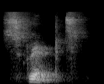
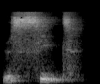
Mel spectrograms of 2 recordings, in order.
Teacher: Script, you can hear the P. Receipt, you don't hear the P, right?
